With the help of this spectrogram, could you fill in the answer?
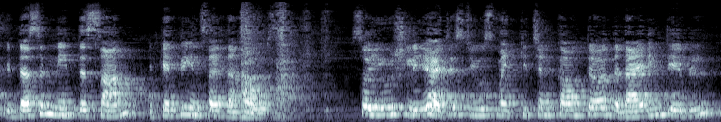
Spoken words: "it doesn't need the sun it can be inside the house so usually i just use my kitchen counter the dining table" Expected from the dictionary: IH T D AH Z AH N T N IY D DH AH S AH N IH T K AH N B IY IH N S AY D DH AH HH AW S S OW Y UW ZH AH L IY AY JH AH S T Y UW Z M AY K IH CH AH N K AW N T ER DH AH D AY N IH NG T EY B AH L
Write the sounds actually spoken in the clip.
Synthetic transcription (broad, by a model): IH T D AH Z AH N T N IY D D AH S AH N IH T K AH N B IY IH N S AY D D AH HH AW S S OW Y UW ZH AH L IY AY JH AH S T Y UW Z M AY K IH CH AH N K AW N T ER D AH D AY N IH NG T EY B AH L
